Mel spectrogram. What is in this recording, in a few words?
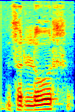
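"verloor", Dutch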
